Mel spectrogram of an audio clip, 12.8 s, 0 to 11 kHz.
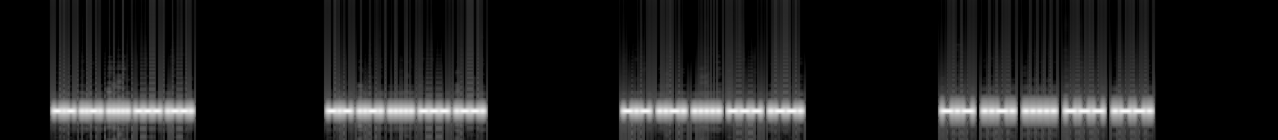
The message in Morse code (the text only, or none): KF5OP KF5OP KF5OP KF5OP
